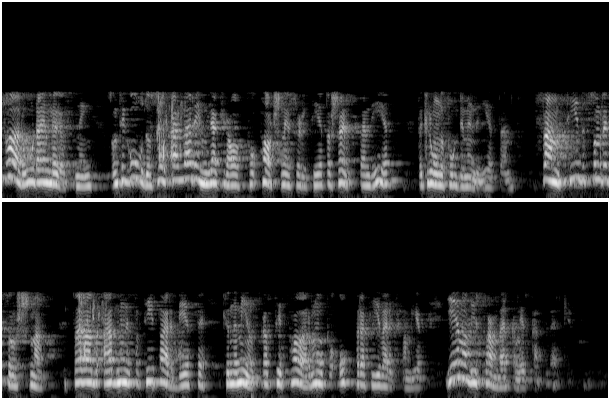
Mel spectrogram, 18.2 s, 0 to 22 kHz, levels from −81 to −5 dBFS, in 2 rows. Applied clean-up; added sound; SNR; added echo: classical method WPE with log-MMSE.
